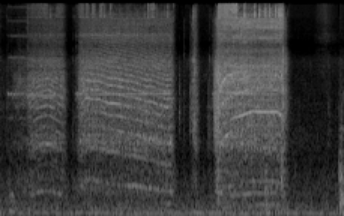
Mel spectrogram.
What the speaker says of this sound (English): Getting the screws in and out. Just working in and out of a couple.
